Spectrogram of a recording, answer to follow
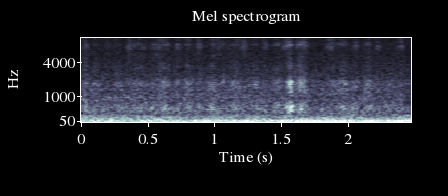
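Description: Pen scratching faintly on paper as a word is handwritten in short strokes.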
